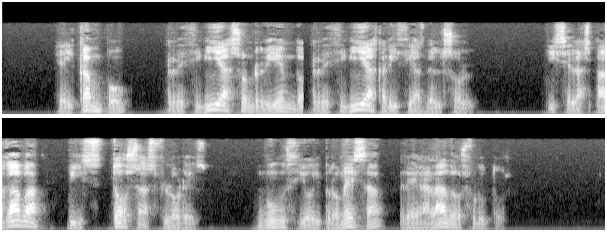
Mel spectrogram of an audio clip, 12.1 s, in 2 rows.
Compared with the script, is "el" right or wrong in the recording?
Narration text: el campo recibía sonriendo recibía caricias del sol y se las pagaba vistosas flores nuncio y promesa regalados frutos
right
